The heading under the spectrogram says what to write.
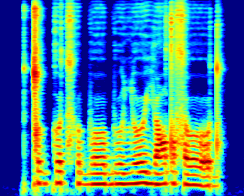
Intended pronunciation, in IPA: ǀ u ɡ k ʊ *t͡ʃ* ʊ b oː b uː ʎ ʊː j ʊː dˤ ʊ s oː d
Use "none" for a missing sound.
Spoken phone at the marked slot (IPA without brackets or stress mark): t͡sʰ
